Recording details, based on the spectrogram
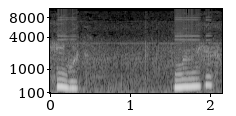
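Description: A woman's voice: high voice, slow pace. An American woman playing an anxious young fashion model under suspicion, earnest and defensive in 1950s radio drama style. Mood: defensive, pleading. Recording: dull, faintly noisy 1950s radio recording.

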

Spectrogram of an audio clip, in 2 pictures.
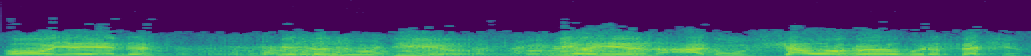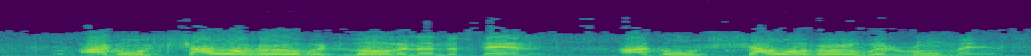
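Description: An actor playing a blustering, scheming middle-aged husband with grandiose, folksy speech in an old-time radio comedy. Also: male voice, high-pitched, big pitch swings, normal speed. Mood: grandly determined. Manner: grandiose, folksy nonstandard grammar. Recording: tinny, noisy old radio recording.

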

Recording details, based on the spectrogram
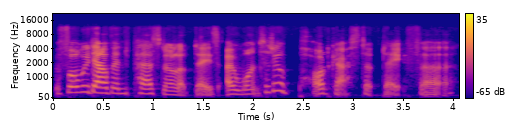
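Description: A woman's voice: a little high, lively intonation, fairly quick, creaky, dry recording, studio quality. A woman co-hosting a podcast in casual, conversational chat. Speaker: podcast co-host.

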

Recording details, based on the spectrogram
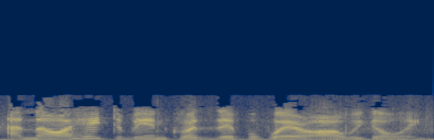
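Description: An actress playing a detective's witty, sardonic young sweetheart, with dry playful quips and an American accent, in 1940s radio drama style. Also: female voice, fairly high pitch, expressive, very fast, background noise, close to an everyday voice. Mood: dryly sardonic. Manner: dry, playful, arch quipping. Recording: muffled old radio recording with music.

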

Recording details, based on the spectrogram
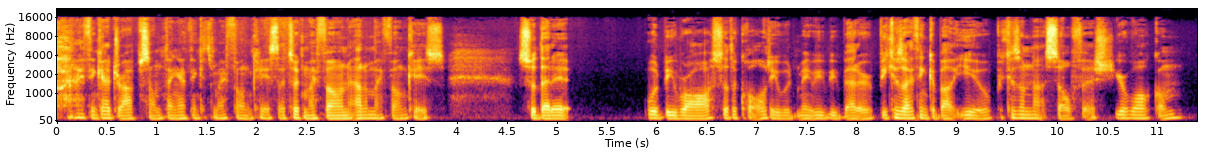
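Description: A man giving a rambling, deadpan and self-mocking running commentary from a parked car, recorded on his phone. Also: fairly low pitch, brisk, dry recording. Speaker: podcast host. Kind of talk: rambling off-the-cuff monologue. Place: parked car in a store parking lot.

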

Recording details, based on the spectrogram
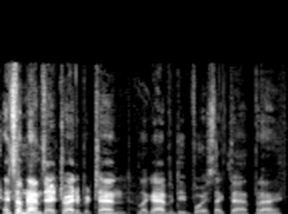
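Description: A man's voice: lowish voice, animated, very fast, a bit bright. A man hosting a casual sports podcast, eager and self-deprecating, who stammers and restarts his sentences often. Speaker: podcast host.

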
